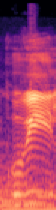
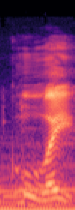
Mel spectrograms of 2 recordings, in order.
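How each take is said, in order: First: The word ends in an 'ee' vowel sound. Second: The word ends in an 'ai' vowel sound. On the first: The speaker calls it wrong. "இது குவி இல்ல" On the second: The speaker calls it right.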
